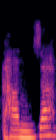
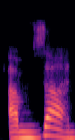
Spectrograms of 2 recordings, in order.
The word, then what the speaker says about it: Hamzah: takia masuk lagi tanah sebutlah Ham tapi sebut Hamzah bukan Amzah di Hamzah Nikita dari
